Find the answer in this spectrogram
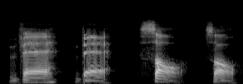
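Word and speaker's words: vesall: to the sa part the a is pronounced like the a in Father a a so and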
